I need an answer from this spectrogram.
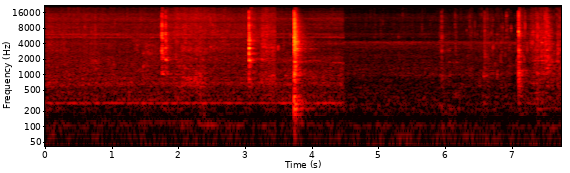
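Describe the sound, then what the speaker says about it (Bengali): Beef curry is stirred in a covered pot after the lid is lifted, with a faint simmering hiss under sharp metallic clanks of lid and spoon against the pot, scattered across the quiet background. "এবার একটু ঢাকনাটা উঠিয়ে নেড়ে দেব।"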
